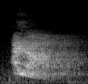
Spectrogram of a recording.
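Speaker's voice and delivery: drawn-out high shouted hi-ya; loud kiai. Shown as a demonstration. Instructor finishing the palm strike with a kiai. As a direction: yell it with everything. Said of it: "finish with a loud key up".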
